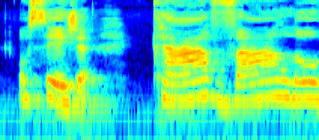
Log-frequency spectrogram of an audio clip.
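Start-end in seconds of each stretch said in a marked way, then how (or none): 1.2-2.7 CAVALO bem esticado, ca-va-lo, muito lento; sílaba por sílaba. Shown as a demonstration. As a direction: pronounce cavalo in slow, separated syllables like a pushy teacher. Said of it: "um ortopedista da pronúncia". (cavalo silabado bem devagar)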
